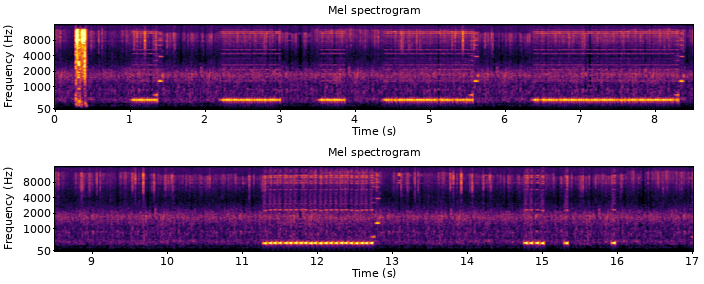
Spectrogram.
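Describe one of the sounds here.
Game dialogue text blips in quick, buzzy bursts.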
